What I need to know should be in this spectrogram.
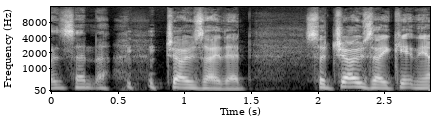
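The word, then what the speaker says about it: José: Is it Jose? – No, no, Portuguese. – What do you mean? – Jose. They pronounce the J's.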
